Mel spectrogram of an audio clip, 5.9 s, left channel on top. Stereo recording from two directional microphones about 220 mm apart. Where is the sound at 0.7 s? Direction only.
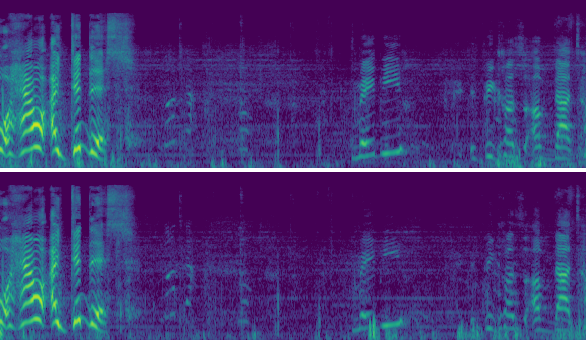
5° left (ahead or behind).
